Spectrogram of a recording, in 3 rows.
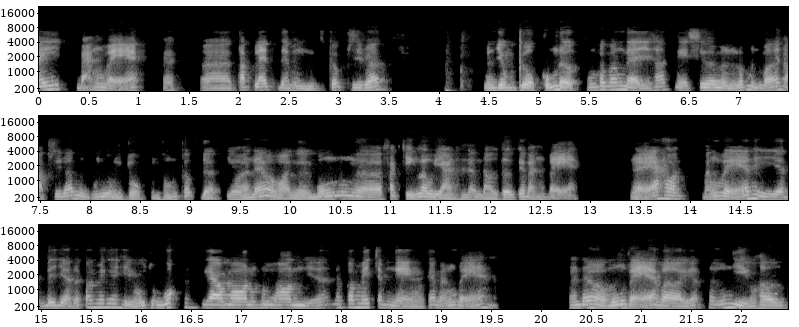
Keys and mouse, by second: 0.7 right click, 1.3 right click.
